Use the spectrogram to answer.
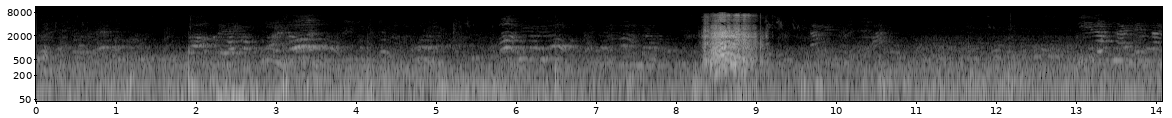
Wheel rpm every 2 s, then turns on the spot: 0, 0, 0, 0, 10, 0, 0.
none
